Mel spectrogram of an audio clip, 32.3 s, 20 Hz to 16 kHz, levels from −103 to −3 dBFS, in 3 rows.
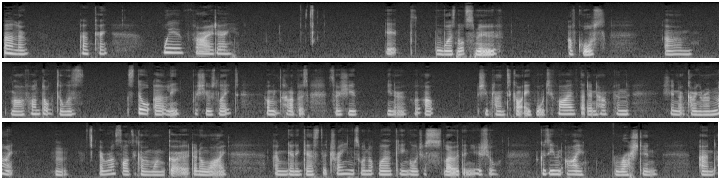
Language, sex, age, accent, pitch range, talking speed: English, female, 20-39, British, 185-210 Hz, 140 wpm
